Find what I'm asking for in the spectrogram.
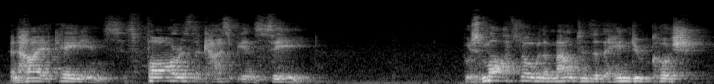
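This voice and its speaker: An actor playing a proud, wounded warrior king who rebukes his troops in a slow, declamatory theatrical monologue with weighty pauses. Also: a little high, a bit bright. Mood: grand, boastful. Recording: roomy echo, distant mic.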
